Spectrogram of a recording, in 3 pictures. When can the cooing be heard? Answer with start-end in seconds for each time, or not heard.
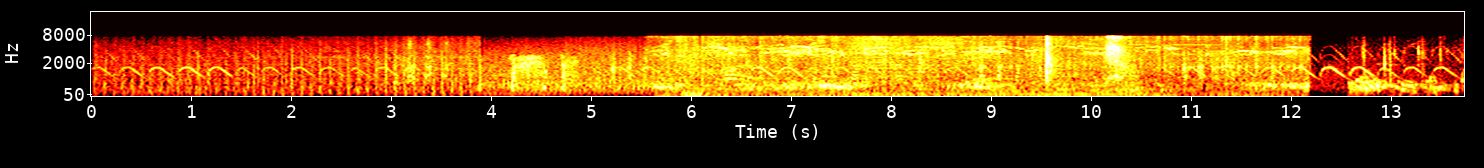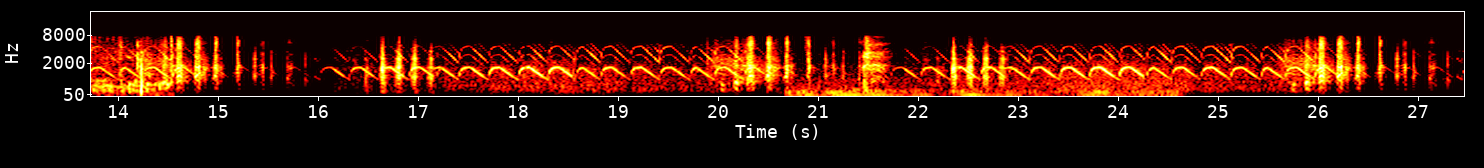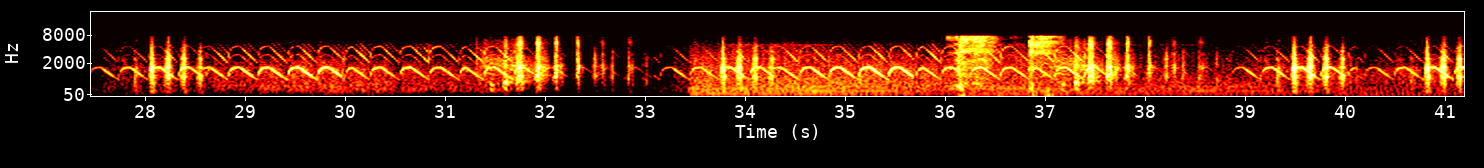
5.5-14.6.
